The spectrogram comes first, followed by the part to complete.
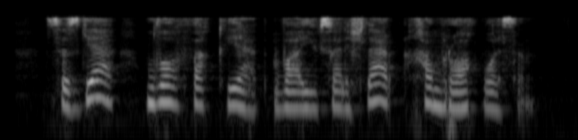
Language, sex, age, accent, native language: Uzbek, female, 25-34, Xorazm, Uzbek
